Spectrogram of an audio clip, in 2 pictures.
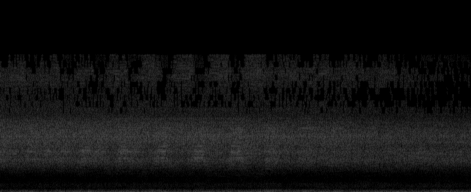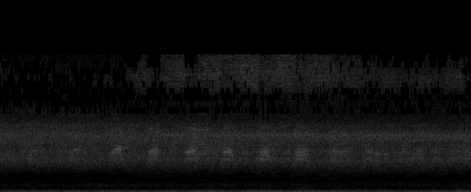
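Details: Cicadas buzzing in the bamboo forest of Yongsan Family Park in summer, a constant shrill hiss with faint regular pulsing woven through it, over quiet low-pitched park background.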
